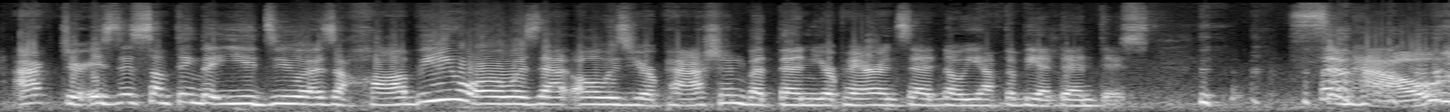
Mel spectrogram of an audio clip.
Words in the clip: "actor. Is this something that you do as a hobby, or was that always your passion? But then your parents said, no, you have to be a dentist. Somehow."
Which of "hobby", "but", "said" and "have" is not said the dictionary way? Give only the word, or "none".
have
